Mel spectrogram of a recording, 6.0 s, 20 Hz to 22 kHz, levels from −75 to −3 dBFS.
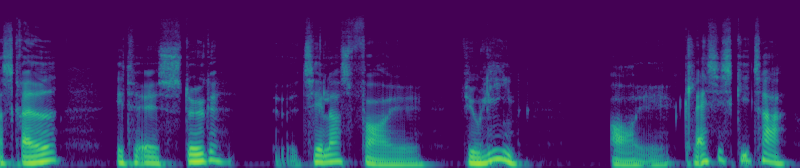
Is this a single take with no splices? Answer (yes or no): yes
